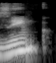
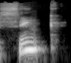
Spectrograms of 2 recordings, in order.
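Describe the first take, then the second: First: The word begins with a z sound. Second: The word begins with an s sound. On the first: "replaced with a more familiar fricative such as s or z" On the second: "replaced with a more familiar fricative such as s or z"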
